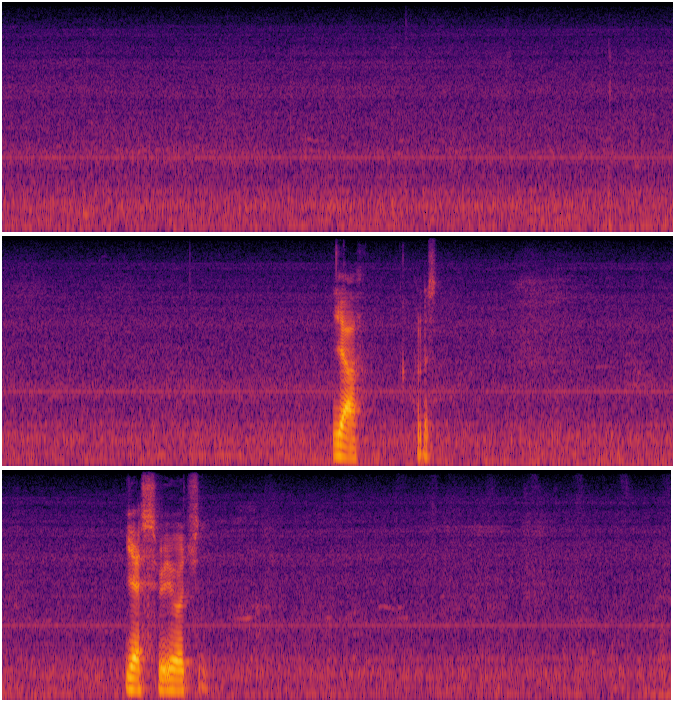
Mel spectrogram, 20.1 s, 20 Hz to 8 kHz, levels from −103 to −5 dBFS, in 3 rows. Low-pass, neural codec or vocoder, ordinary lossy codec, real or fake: none; none; none; real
